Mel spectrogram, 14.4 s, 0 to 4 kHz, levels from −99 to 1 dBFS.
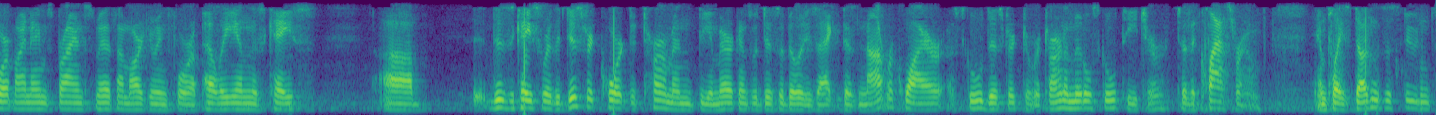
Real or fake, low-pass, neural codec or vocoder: real; 3.6 kHz; none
